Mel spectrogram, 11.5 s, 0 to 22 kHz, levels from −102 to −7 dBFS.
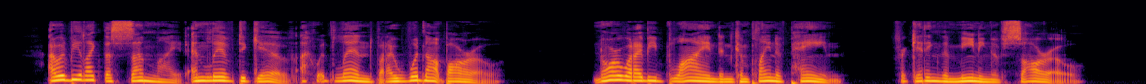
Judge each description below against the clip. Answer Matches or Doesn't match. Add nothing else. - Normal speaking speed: Matches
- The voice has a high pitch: Doesn't match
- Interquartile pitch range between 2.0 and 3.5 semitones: Doesn't match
